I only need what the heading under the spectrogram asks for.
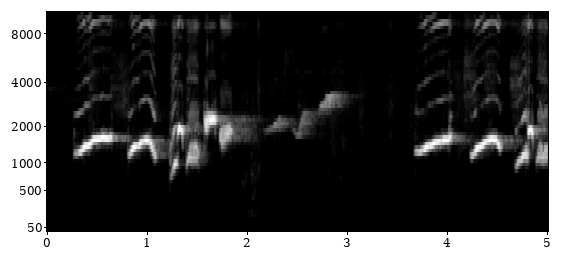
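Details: White-rumped shama singing a vigorous stimulation song to get other shamas singing: a fluty up-slurred whistle, quick warbled notes, then a soft rising trill, before the loud opening whistles return.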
